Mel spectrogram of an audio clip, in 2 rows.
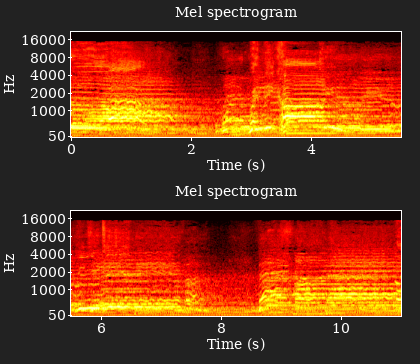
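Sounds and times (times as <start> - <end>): low musical backing: 0.0 - 11.0
voices singing gospel: 0.0 - 11.0.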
